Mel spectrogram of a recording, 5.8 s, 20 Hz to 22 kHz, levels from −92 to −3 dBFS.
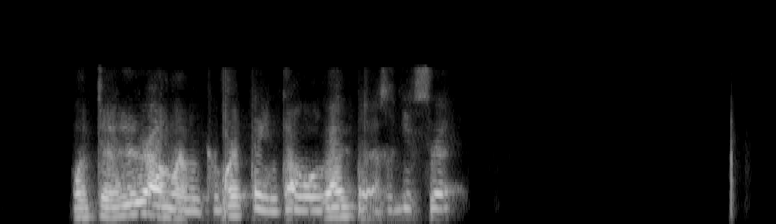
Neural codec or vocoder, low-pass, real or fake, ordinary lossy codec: codec, 16 kHz, 1 kbps, FreqCodec, smaller model; 7.2 kHz; fake; MP3, 64 kbps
